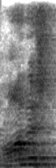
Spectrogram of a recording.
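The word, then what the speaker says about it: honest: ನೋಡಿ ಹಿ ಇಸ್ ಆನ್ ಆನೆಸ್ಟ್ officer ನೋಡಿ ಇಲ್ಲಿ ಹೆಚ್ಚಿದೆ ಇದು ಸ್ವರಾಕ್ಷರ ಅಲ್ಲ ಆದರೆ ಹೆಚ್ಚಿಲಿ ಸೈಲೆಂಟ್ ಇದು ವ್ಯಂಜನ ಆದರೆ ಇಲ್ಲಿ ಉಚ್ಚಾರಣೆ ಆನೆಸ್ಟ್ ಎಷ್ಟು ಬರ್ತಾ ಇದೆ ಹಿ ಇಸ್ ಆನ್ ಆನೆಸ್ಟ್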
